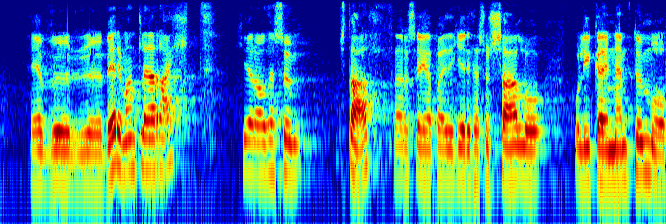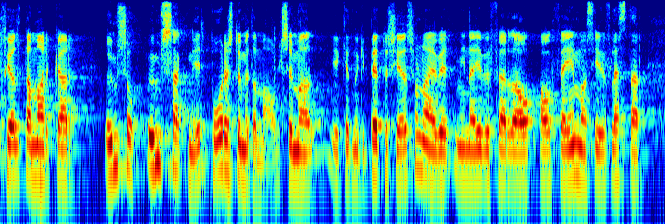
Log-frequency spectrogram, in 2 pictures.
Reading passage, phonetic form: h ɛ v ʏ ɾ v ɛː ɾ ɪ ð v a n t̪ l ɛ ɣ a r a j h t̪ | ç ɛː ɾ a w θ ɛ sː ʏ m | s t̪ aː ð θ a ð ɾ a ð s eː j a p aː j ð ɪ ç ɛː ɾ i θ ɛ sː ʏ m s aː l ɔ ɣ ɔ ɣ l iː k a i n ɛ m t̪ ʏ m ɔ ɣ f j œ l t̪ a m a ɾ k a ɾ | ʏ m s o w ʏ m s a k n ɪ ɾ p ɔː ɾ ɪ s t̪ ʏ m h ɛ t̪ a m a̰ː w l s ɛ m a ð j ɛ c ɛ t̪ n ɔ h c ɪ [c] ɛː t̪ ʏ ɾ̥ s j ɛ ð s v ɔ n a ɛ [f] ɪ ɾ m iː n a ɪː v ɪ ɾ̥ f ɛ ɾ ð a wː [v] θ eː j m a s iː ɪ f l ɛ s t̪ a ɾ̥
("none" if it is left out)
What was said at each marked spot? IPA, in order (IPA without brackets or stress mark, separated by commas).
p, v, w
